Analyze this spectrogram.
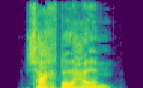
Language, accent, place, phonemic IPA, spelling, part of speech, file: German, Germany, Berlin, /ˈʃaxtl̩ˌhalm/, Schachtelhalm, noun, De-Schachtelhalm.ogg
- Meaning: horsetail (plant)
